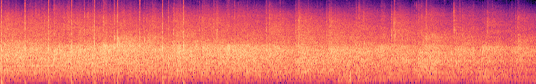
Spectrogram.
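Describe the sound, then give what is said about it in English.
A crowd of kids applauds steadily for the individuals who supported their Kids in Motion summer program, a dense wash of many hands clapping at once, loud and sustained throughout before easing off slightly toward the end. “So thank you, and kids, please help me give a round of applause to those individuals that supported your program this summer.”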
